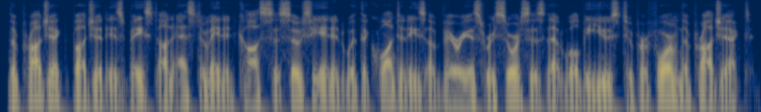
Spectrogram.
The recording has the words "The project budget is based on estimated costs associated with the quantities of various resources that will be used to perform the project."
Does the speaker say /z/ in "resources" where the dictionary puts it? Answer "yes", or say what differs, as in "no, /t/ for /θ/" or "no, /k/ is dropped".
yes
